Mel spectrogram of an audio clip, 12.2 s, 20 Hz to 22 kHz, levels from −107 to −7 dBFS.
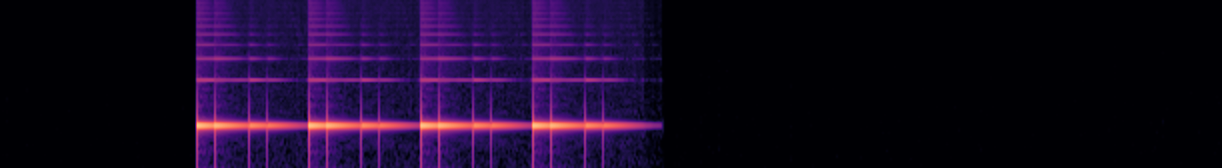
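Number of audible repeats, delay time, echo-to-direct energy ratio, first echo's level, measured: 1, 0.18 s, -4.5 dB, -4.5 dB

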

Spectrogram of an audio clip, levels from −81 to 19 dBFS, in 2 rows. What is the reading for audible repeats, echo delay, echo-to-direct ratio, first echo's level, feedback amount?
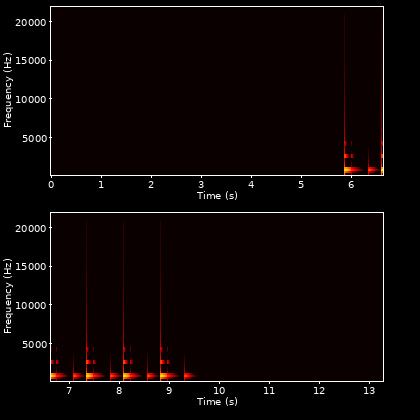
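1, 0.13 s, -20.5 dB, -20.5 dB, no steady repeat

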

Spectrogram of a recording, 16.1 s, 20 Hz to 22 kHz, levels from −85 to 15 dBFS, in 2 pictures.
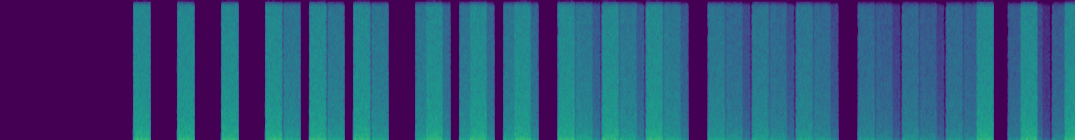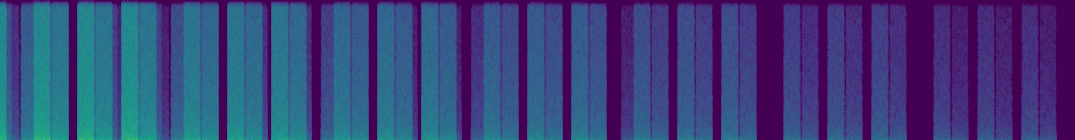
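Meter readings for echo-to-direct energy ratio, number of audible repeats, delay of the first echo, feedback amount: -6.5 dB, 6, 1.125 s, 56%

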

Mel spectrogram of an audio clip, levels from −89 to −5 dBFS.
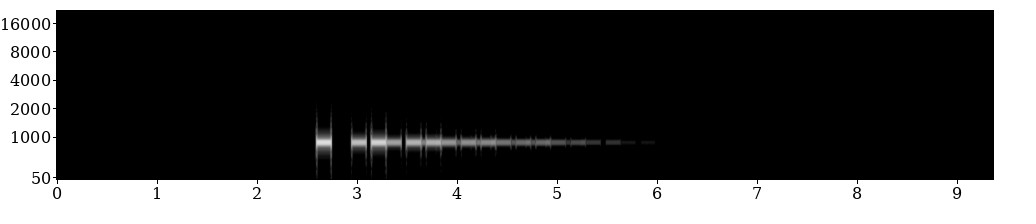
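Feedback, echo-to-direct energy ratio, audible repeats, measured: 29%, -3.5 dB, 3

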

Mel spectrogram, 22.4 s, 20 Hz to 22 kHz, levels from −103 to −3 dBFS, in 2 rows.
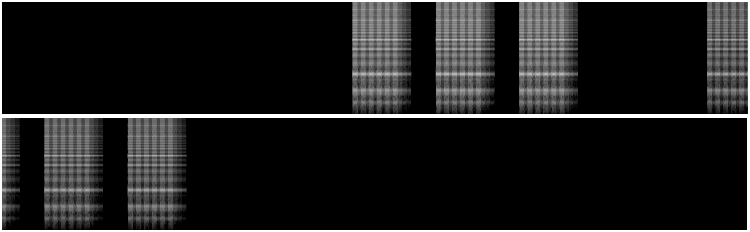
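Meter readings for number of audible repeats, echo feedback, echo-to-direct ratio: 3, 37%, -14.0 dB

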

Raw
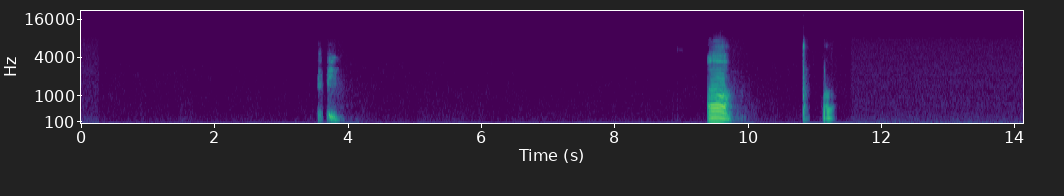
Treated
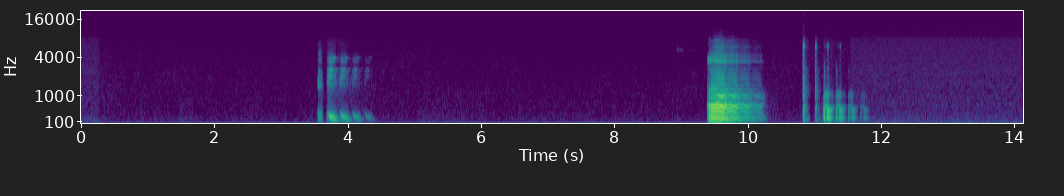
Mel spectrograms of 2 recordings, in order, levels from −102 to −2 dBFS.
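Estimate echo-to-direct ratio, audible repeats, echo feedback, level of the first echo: -8.5 dB, 3, 30%, -9.0 dB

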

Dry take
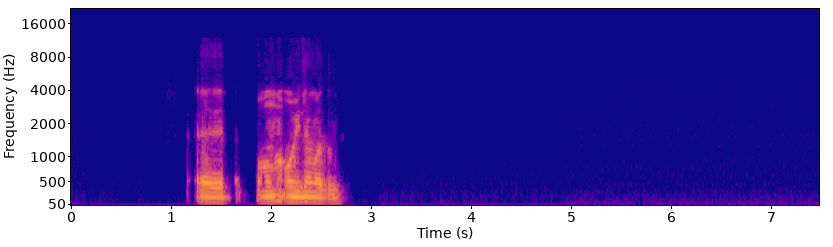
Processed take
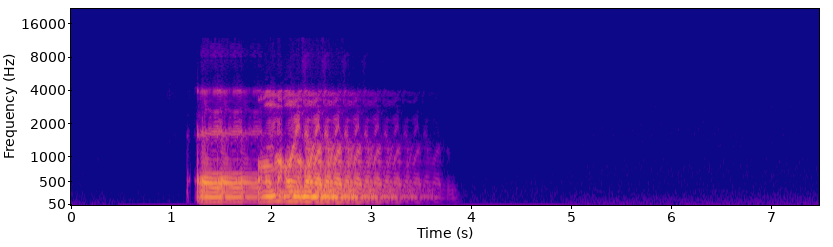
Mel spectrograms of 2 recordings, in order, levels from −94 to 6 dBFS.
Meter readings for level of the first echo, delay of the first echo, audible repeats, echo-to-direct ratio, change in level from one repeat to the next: -3.0 dB, 0.198 s, 6, -2.0 dB, -6.0 dB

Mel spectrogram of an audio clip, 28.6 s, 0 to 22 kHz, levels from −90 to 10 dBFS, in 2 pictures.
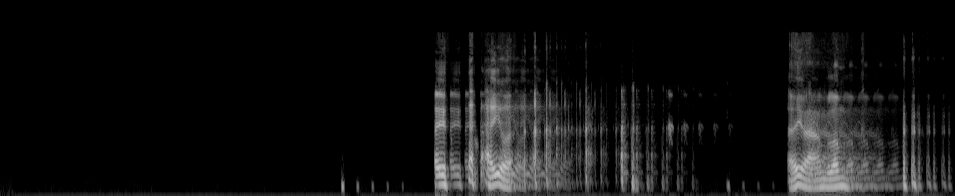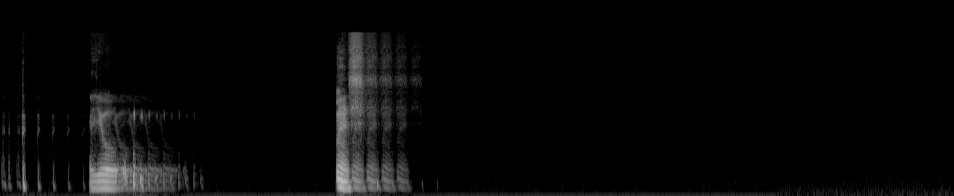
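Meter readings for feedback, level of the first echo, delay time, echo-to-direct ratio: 53%, -18.0 dB, 0.225 s, -16.5 dB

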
